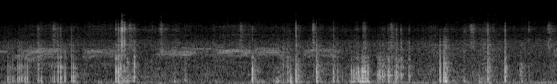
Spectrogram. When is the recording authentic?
0.0-0.4; 1.8-2.2; 2.8-4.4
